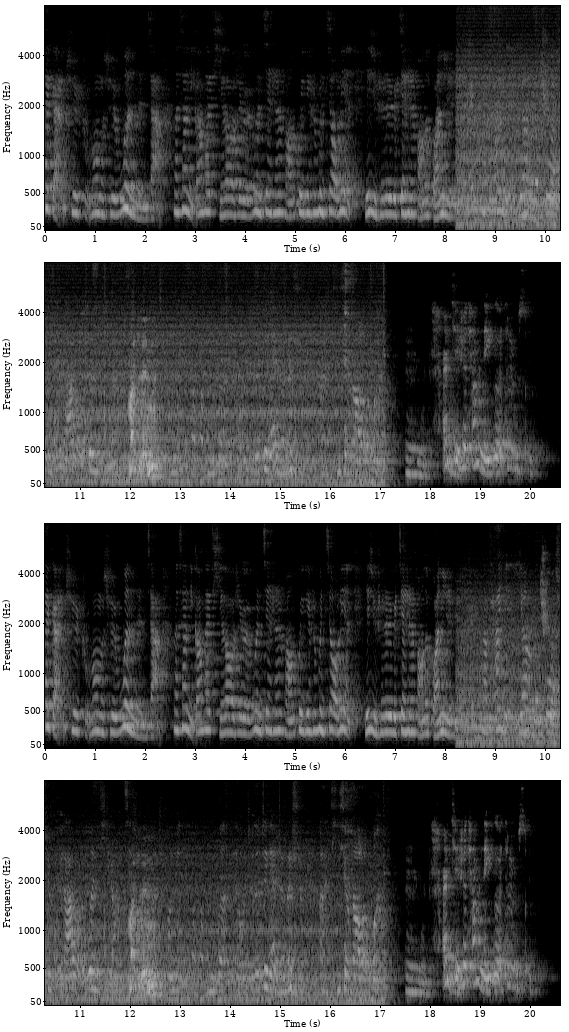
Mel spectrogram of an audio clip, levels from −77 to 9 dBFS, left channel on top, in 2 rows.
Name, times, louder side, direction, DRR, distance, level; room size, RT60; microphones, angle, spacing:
voice 1, 0.0-13.2 13.5-17.1, right 1 dB, 45° right, 2 dB, 2.4 m, -29 dB
sound 1, 8.2-17.1, left 2 dB, 85° left, 3.4 m, -27 dB
voice 2, 9.5-10.4 14.9-15.4 17.5-20.1, equal, 25° right, 7 dB, 4.0 m, -28 dB
23.5 x 20.0 x 7.6 m, 0.90 s
head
